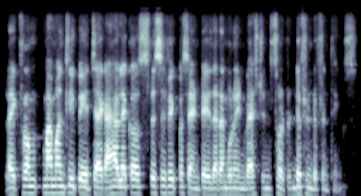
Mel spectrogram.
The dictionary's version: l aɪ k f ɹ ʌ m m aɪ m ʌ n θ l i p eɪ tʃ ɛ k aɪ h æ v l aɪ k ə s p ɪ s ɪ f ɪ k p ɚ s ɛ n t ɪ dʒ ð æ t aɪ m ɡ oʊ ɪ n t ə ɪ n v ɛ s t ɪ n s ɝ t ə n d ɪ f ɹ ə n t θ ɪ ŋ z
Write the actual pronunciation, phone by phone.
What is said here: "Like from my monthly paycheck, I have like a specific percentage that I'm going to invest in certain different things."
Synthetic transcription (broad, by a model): l aɪ k f ɹ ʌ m m aɪ m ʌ n t l i p eɪ tʃ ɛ k aɪ h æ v l aɪ k ə s p ɪ s ɪ f ɪ k p ɚ s ɛ n t ɪ dʒ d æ t aɪ m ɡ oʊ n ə ɪ n v ɛ s t ɪ n s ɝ t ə n d ɪ f ɹ ə n t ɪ ŋ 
